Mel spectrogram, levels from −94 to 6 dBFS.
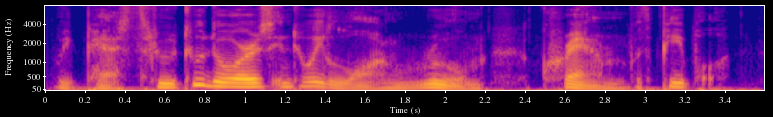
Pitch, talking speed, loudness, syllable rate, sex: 100 Hz, 200 wpm, -19 LUFS, 5.2 syllables/s, male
